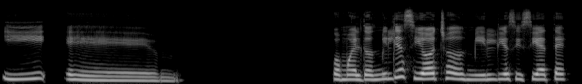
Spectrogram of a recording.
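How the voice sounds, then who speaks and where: A woman's voice: fairly high pitch, slow pace, clean tone, no echo, clean studio sound. A middle-aged woman from Bolivia, telling her story as a guest in a casual interview, with frequent hesitations. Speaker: guest, business co-founder.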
